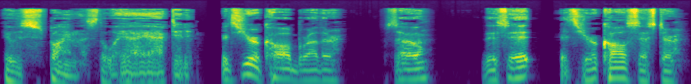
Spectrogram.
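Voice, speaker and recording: A roguish undead drifter turned rebel mayor in a video game. The voice is on the low side and shredded with gravel. He talks in a cocky, streetwise slang with a loose drawl, recorded very dry. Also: a little slow, fairly bright tone, no room sound, full character voice. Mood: earnest, subdued. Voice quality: very raspy, gravelly. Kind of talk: video game companion dialogue.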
